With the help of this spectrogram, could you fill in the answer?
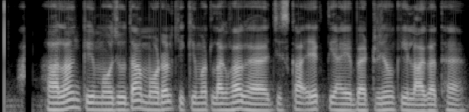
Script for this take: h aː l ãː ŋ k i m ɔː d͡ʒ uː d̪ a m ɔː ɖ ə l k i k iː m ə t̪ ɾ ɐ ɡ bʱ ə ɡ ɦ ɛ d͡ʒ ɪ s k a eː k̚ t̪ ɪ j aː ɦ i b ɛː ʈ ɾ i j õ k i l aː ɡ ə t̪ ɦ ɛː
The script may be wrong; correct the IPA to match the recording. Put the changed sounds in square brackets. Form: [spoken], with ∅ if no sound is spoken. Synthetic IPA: h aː l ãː ŋ k i m ɔː d͡ʒ uː d̪ a m ɔː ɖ ə l k i k iː m ə t̪ [l] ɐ ɡ bʱ ə ɡ ɦ ɛ d͡ʒ ɪ s k a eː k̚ t̪ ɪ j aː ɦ i b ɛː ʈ ɾ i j õ k i l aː ɡ ə t̪ ɦ ɛː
